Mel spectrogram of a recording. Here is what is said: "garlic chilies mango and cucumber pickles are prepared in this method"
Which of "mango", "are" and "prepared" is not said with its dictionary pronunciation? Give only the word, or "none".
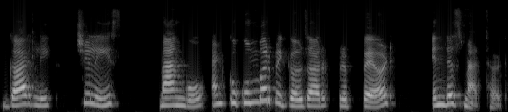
none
